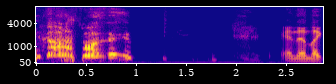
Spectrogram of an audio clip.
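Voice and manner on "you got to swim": imitated scream, higher. Retelling a curler on the Canadian team yelling: imitating a curler screaming. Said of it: "the dude was just screaming".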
